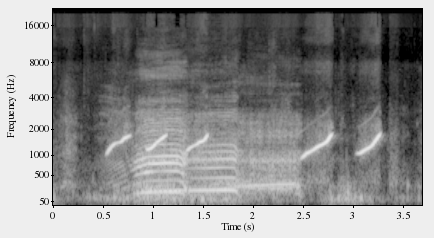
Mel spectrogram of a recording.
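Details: Limousin cattle being driven along a roped-off lane between fields to the next pasture, following the herder. One long, low, harmonic moo of about one and a half seconds, framed by short rising human whistles calling the herd.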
